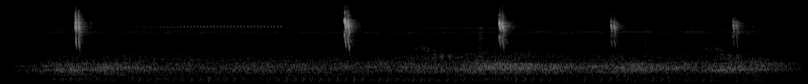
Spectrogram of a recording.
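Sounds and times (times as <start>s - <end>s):
Eurasian wren ticking calls: 0.5s - 8.0s.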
